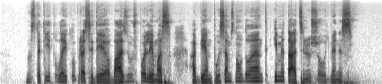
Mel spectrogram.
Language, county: Lithuanian, Kaunas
